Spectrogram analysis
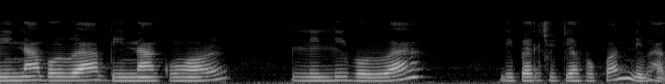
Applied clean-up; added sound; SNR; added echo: none; none; none; none.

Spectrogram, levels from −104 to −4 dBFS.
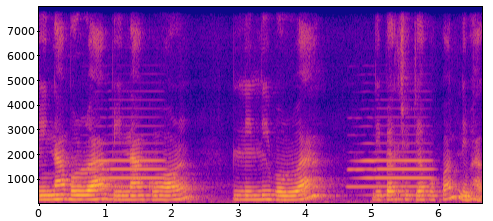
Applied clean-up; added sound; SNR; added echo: none; Wind instrument, woodwind instrument; 8 dB; reverberation time 0.8 s.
